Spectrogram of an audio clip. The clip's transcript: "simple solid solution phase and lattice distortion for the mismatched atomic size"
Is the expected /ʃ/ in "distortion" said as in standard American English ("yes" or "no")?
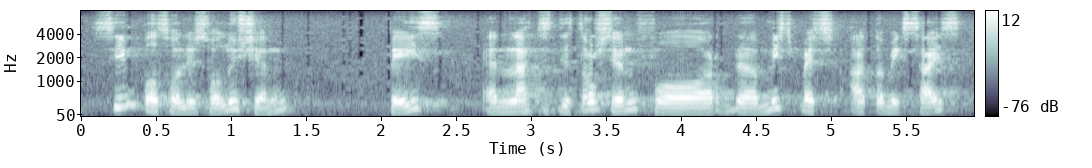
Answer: no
